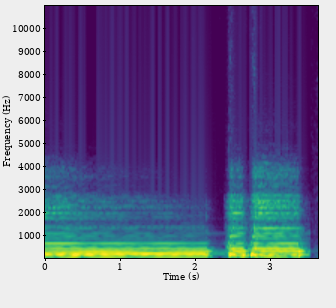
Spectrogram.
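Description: An electric guitar runs through an MXR Fat Sugar overdrive pedal with the tone knob turned dark. A sustained, warm, muffled overdriven chord rings out, then two quick chords are struck after a short pause.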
